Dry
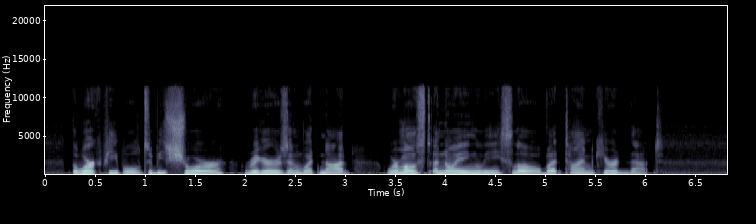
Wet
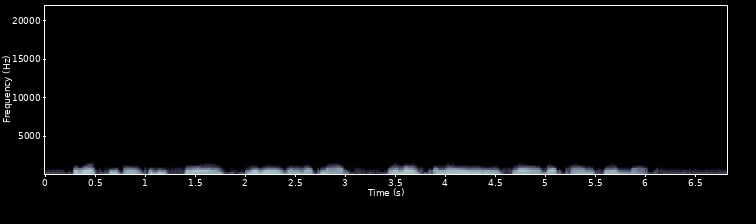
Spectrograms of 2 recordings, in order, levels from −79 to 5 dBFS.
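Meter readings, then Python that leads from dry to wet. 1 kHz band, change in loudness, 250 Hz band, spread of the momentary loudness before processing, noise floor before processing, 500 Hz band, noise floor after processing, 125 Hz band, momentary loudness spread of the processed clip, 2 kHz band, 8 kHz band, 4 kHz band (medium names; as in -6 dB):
-12.0 dB, -2.0 dB, -1.5 dB, 8 LU, -55 dBFS, -1.5 dB, -58 dBFS, -1.5 dB, 8 LU, under -40 dB, under -40 dB, under -40 dB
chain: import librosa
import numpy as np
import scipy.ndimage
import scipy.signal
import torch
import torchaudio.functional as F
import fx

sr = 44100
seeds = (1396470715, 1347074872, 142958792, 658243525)

y = scipy.signal.sosfilt(scipy.signal.butter(8, 740.0, 'lowpass', fs=sr, output='sos'), x)
y = F.gain(torch.from_numpy(y), -1.5).numpy()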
